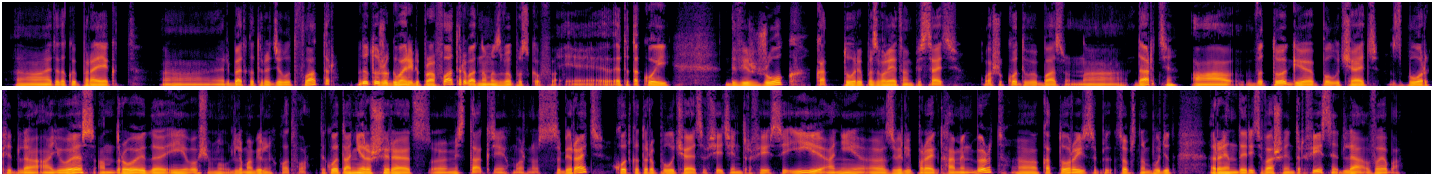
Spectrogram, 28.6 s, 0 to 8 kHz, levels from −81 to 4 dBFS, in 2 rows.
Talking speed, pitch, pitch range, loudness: 150 wpm, 105 Hz, 100-120 Hz, -15 LUFS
